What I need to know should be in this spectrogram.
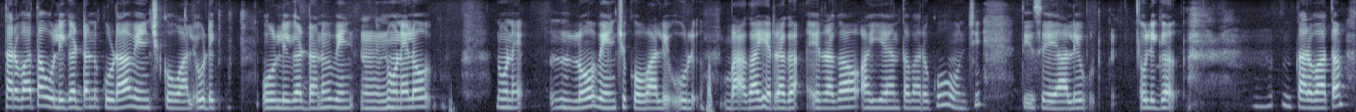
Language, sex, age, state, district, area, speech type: Telugu, female, 18-30, Telangana, Vikarabad, urban, spontaneous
